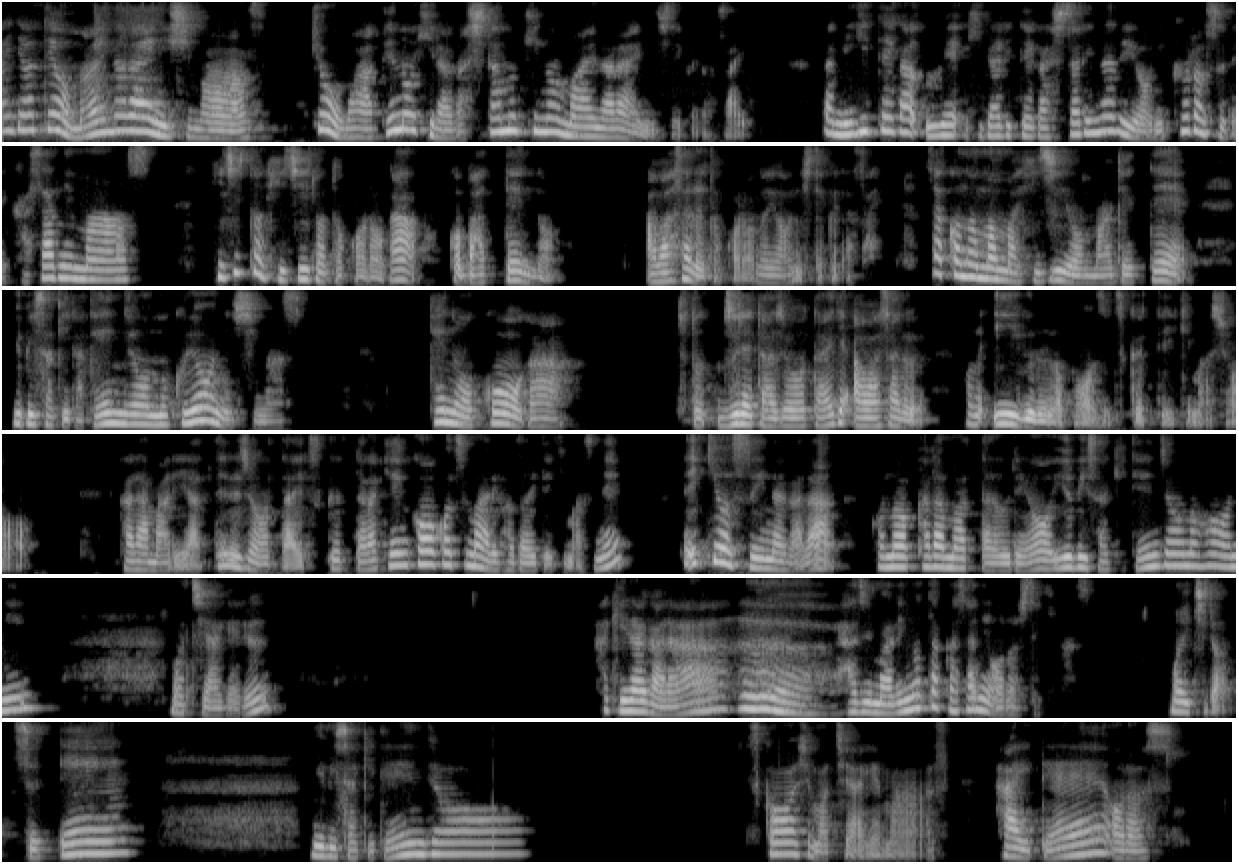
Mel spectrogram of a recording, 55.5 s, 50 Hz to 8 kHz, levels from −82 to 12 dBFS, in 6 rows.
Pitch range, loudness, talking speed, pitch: 175-260 Hz, -20 LUFS, 270 characters per minute, 215 Hz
